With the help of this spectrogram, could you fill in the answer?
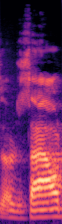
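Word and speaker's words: Zhou: Then you have the Chao, or it's pronounced Zhao Dynasty.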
